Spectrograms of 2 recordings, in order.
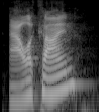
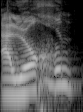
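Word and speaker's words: Alekhine: You could say Alakine. You could say Aliakin. Or you could pronounce it properly where your throat just becomes Aliochun.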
